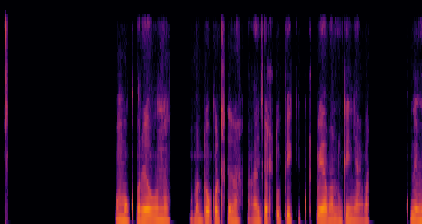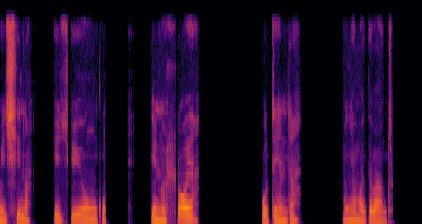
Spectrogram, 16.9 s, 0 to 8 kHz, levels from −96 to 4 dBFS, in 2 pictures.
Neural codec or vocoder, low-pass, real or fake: none; 7.2 kHz; real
